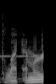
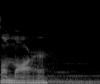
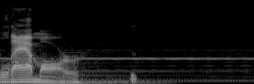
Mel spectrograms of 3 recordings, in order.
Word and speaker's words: Lamar: Kendrick Lamar, right? Not Lamar. Lamar. Yeah.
